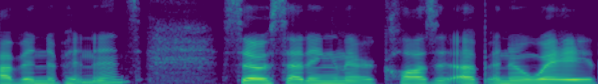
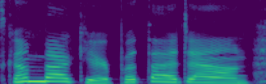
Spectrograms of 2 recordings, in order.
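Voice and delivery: higher, nagging parent commands; mock shouting parent; 6 semitones higher than usual. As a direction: play the fed-up parent barking orders. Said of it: "constantly be shouting out to my kids".

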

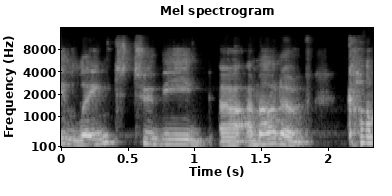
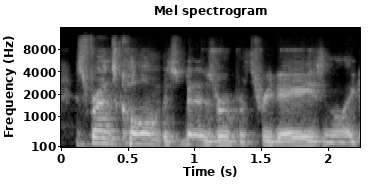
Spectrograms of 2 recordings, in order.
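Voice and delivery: ordinary delivery

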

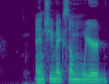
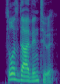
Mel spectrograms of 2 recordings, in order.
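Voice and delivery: cliche podcast intro; 7 semitones higher than usual. Acted. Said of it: "the most cliche way possible to start an episode".

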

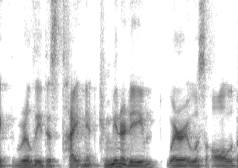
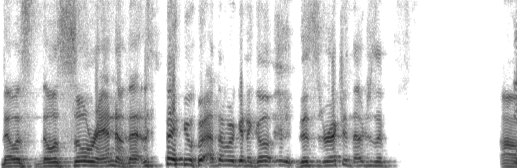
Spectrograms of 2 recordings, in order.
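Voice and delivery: laughing; 11 semitones higher, 6 dB louder than usual. Real, not acted. Laughing at random question.

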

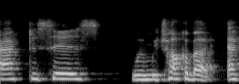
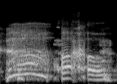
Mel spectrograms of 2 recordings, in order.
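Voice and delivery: nervous laugh; 11 semitones higher than usual. Real, not acted. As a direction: gasp then a nervous giggle. Rapid fire questions announced.

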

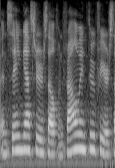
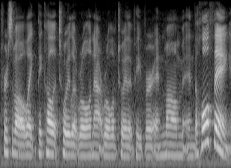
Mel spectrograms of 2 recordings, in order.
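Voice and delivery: normal talking voice

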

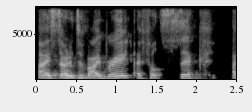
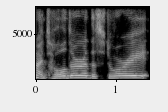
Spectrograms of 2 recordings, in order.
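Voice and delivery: ordinary delivery

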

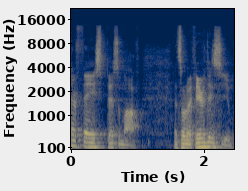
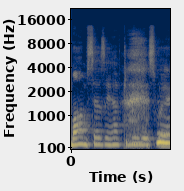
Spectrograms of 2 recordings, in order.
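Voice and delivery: much higher, laughing whine; whiny bull voice; 8 semitones higher than usual. Retold or imitated. Bull explaining he must follow the herd, laughing whine. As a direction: sulk like a kid tied to mom. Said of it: "And he was like".

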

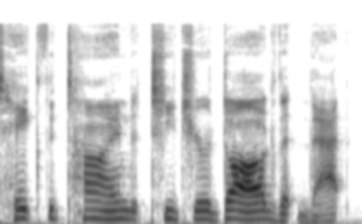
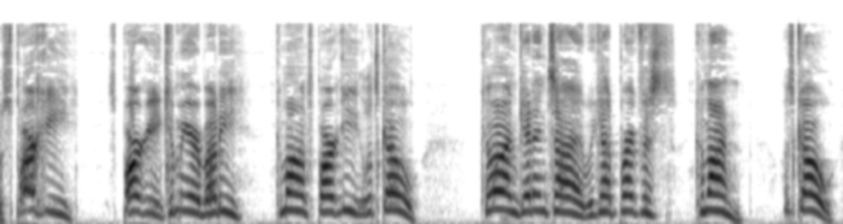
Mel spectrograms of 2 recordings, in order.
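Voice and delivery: much higher and louder, sing-song calling; pleading call to dog; 14 semitones higher, 6 dB louder than usual. Retold or imitated. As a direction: call the dog in, high and begging. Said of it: "you go".

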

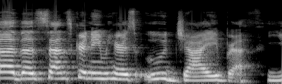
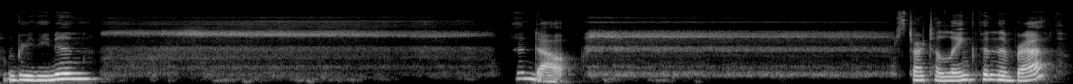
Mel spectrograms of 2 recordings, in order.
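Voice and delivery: guided meditation; 7 dB quieter than usual. Acted. Guides a breathing exercise.

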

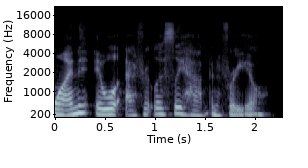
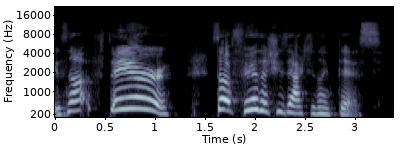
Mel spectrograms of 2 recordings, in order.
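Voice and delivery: put-on whiny inner child; 7 semitones higher than usual. The inner child complaining about another woman, high childish whine. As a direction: whine it out like a sulking kid. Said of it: "almost inner child is just like".

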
